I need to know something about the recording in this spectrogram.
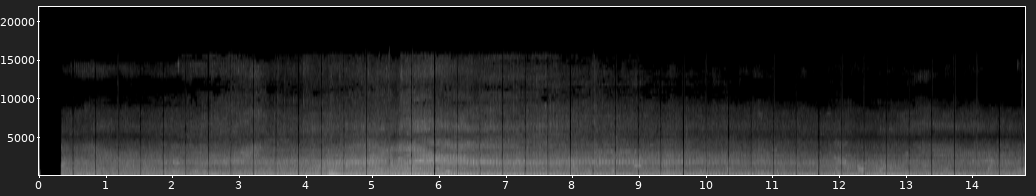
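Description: Outdoor street ambience: steady road traffic noise mixed with the indistinct voices of people nearby, swelling slightly a few seconds in.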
